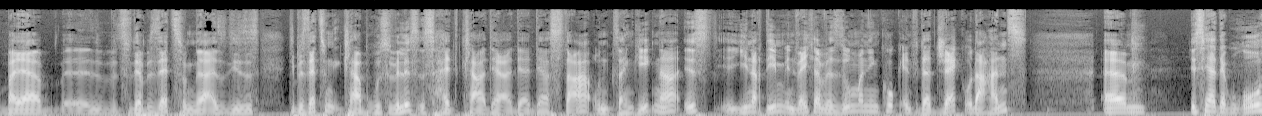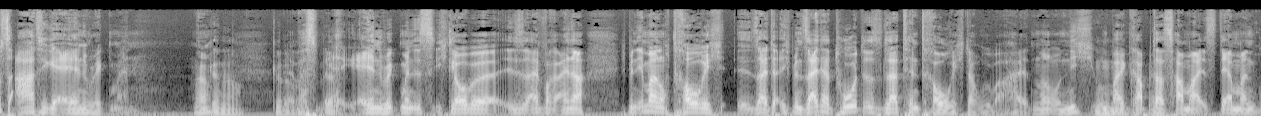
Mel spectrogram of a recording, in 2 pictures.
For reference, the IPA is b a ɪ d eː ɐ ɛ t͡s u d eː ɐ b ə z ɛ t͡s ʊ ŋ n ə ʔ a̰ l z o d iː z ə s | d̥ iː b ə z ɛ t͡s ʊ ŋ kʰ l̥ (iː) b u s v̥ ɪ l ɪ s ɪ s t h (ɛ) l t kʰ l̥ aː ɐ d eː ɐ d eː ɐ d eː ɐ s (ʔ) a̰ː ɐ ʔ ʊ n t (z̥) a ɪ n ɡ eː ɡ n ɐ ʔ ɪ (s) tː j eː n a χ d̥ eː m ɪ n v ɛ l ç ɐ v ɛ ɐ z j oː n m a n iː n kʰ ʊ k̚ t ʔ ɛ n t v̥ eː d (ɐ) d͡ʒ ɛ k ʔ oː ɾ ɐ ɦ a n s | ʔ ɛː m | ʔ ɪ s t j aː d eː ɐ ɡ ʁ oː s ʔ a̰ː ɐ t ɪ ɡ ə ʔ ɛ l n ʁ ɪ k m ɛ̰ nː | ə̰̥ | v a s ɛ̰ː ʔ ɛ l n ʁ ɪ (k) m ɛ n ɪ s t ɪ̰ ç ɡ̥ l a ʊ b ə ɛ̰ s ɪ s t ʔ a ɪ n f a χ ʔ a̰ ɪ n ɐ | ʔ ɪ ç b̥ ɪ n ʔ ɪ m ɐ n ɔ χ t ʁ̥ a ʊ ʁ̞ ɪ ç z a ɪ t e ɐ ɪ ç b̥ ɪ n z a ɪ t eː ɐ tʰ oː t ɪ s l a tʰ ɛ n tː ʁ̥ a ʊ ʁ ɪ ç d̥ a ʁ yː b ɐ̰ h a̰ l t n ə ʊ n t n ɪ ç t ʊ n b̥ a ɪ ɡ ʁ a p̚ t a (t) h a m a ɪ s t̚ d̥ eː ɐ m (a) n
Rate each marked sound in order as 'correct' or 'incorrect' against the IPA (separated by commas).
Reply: incorrect, incorrect, incorrect, correct, correct, correct, correct, incorrect, correct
